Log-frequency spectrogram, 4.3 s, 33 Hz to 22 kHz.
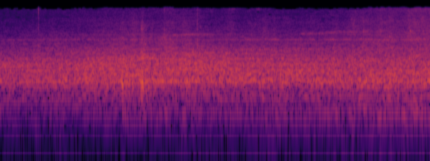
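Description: MBTA commuter train, an EMD F40PH-type diesel locomotive hauling bi-level coaches, running through yard switches: a steady rumble of engine and wheels that grows slightly louder as it approaches, with a couple of sharp clicks about a second in.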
